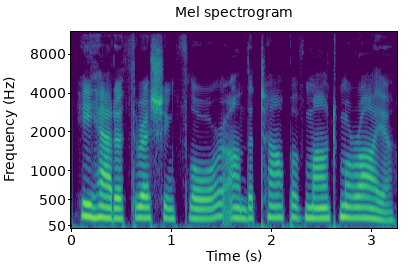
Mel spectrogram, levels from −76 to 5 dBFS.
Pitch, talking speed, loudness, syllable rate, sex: 180 Hz, 200 wpm, -17 LUFS, 4.1 syllables/s, female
